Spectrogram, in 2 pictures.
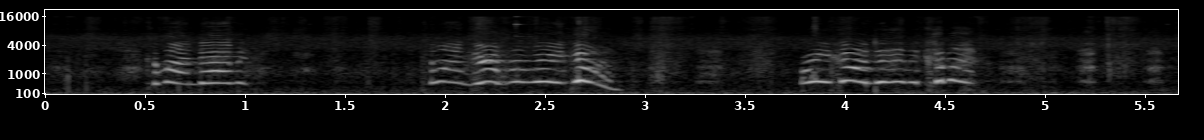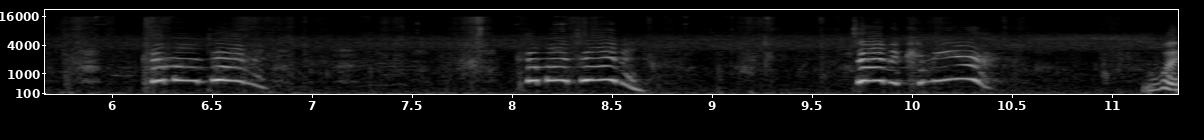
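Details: Bulldog, a wrinkly female of about six years, rescued from a puppy mill. She gives seven high, tonal, whining cries about every one and a half to two seconds, each held briefly and then sliding downward, over a faint steady hiss.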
